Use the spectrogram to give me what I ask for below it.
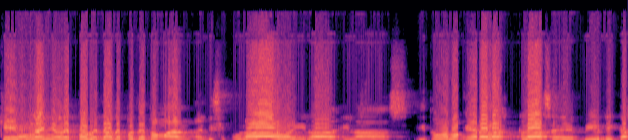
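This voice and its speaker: In a Puerto Rican accent, the speech flows at a moderate pace with fairly even intonation and hardly any pauses. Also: man, high pitch for a man. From Puerto Rico. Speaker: church member. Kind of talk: interview. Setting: studio. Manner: halting, repeats words.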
